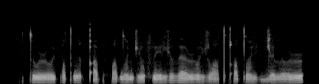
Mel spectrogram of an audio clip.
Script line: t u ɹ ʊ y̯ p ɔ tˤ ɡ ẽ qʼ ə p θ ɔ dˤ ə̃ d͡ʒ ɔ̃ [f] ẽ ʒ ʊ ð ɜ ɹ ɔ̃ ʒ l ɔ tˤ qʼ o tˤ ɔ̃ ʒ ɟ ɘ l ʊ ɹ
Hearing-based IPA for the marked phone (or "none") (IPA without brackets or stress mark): f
